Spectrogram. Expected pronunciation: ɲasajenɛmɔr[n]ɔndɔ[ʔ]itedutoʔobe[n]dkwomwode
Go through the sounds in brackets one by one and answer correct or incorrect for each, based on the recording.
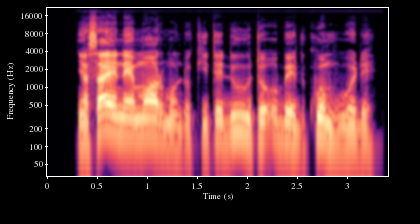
incorrect: m, incorrect: k, incorrect: none

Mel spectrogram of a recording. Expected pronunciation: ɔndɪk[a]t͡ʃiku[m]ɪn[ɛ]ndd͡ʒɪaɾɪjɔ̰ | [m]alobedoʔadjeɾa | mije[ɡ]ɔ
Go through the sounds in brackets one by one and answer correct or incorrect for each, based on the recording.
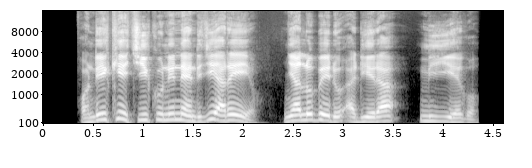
incorrect: e, incorrect: n, correct, incorrect: ɲ, correct

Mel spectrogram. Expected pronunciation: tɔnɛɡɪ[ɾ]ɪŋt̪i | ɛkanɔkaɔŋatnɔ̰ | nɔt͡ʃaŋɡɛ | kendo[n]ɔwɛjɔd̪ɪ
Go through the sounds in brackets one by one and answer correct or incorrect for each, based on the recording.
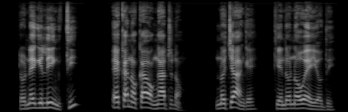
incorrect: l, correct

